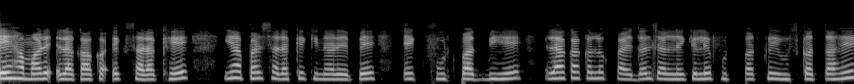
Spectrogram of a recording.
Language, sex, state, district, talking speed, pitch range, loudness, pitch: Hindi, female, Bihar, East Champaran, 205 wpm, 245-275 Hz, -23 LUFS, 255 Hz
